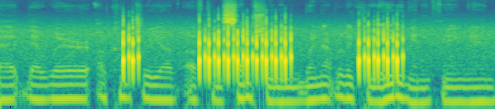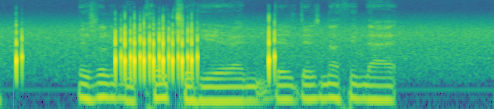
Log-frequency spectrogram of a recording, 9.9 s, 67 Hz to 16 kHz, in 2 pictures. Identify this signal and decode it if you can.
Pulse dialling, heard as clicks on a phone line, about 10 pulses a second, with speech in English. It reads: 2 0 5 1 9 1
